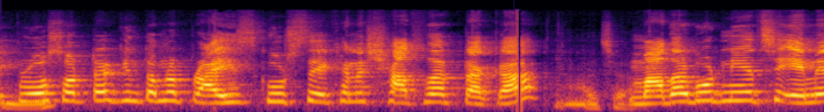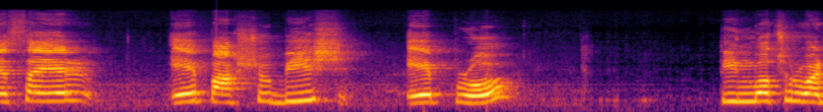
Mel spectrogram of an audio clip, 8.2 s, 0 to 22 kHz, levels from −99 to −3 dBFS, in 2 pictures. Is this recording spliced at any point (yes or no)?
no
